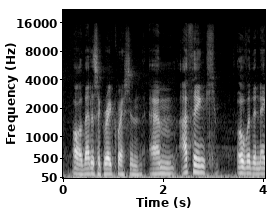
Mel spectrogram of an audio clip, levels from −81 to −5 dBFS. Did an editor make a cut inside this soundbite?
no; 0 cuts

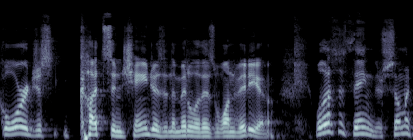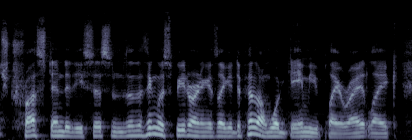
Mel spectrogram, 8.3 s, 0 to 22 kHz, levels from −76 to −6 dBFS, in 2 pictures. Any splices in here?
no; 0 cuts

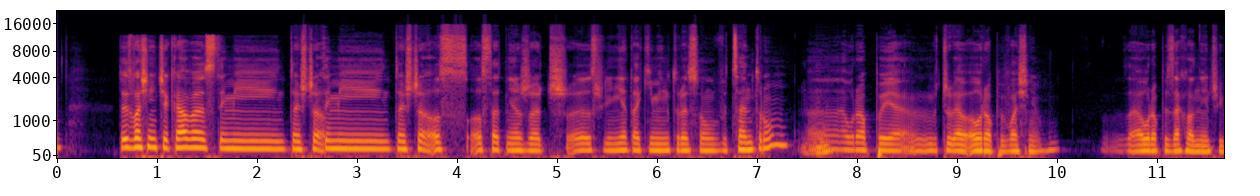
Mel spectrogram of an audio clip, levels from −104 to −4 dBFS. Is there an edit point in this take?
yes; 4 cuts; at 2.6 s, 5.4 s, 7.4 s, 10.7 s

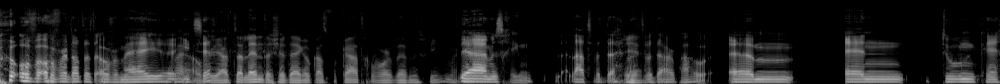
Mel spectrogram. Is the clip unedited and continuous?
yes; 0 cuts

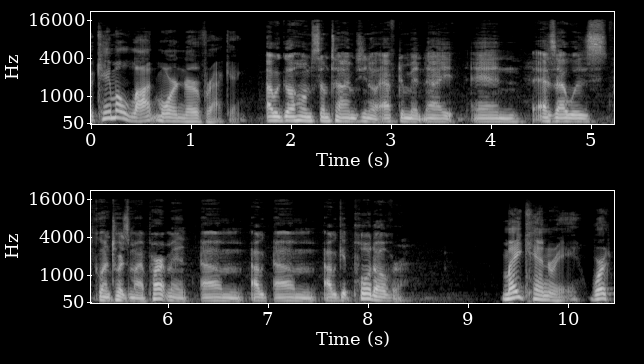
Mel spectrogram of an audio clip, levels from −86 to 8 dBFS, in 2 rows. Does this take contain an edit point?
yes; 3 cuts; at 1.7 s, 4.4 s, 7.0 s

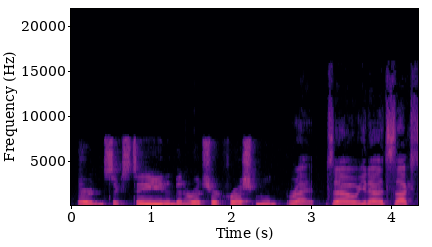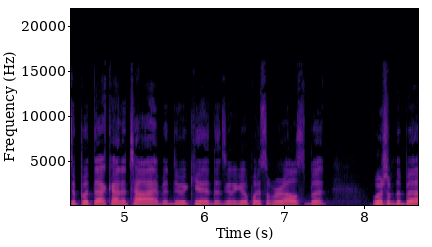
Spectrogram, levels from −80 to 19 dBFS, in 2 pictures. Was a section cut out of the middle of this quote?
yes; 2 cuts; at 1.3 s, 6.2 s

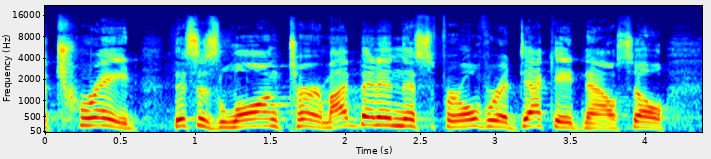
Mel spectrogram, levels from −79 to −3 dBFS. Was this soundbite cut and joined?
no; 0 cuts

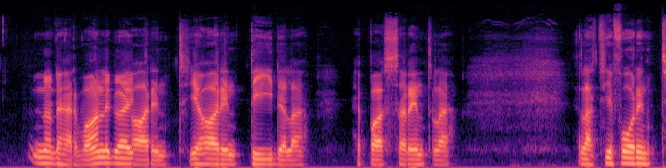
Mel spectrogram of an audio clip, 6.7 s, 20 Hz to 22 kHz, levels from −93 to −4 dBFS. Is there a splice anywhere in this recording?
yes; 2 cuts; at 1.3 s, 4.3 s

